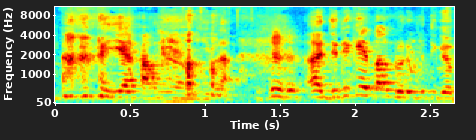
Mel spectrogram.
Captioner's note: laughs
